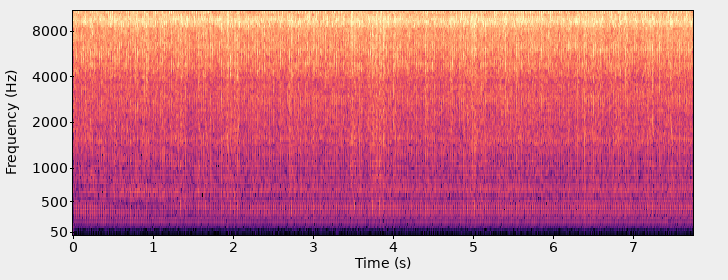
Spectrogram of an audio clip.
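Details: Saito FA-56 four-stroke glow engine, first run after teardown, cleaning and bearing replacement; apparently moderate-time engine on 12x6 prop, OS F plug, 5% Omega fuel. High even buzzing rasp held steady at full throttle, no sag or surging; normal full-throttle run.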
